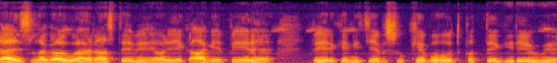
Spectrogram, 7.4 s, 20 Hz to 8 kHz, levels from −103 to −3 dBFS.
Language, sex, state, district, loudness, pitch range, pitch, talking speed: Hindi, male, Bihar, West Champaran, -18 LUFS, 140-155 Hz, 150 Hz, 155 wpm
